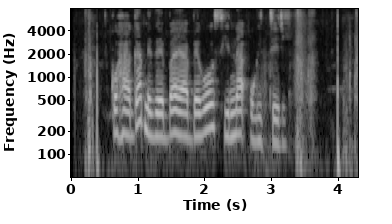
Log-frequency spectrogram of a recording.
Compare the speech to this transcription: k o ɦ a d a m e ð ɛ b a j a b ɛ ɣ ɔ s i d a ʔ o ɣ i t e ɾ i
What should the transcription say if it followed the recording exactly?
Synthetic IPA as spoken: k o ɦ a ɡ a m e ð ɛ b a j a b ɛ ɣ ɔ s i n a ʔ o ɣ i t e ɾ i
